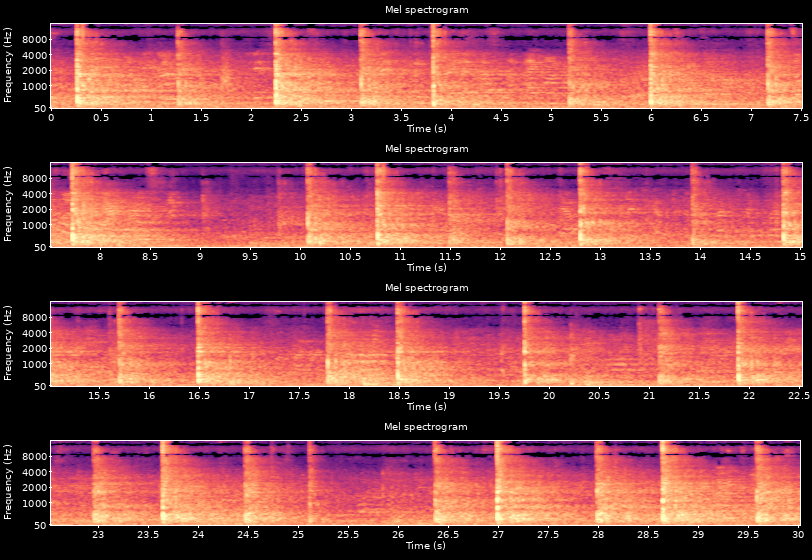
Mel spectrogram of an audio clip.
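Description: Tennis balls struck by rackets and bouncing on an indoor hard court during a rally, a sharp pop about every half second to a second, each ringing briefly in the hall's echo.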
